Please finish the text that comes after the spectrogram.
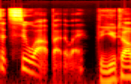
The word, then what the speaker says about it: SUWA: groups like The Southern Utah Wilderness Alliance they pronounce it suah by the way the Utah public lands Alliance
